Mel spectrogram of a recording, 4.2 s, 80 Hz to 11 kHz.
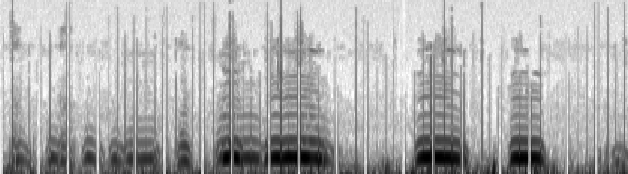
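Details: Great horned owl at a Southwest Florida nest tree, 3 November 2023. The male returns with rodent prey and calls for the female. A run of short deep hoots leads into four longer, stronger hoots, with crackling clicks behind.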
